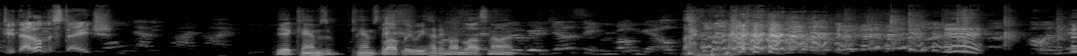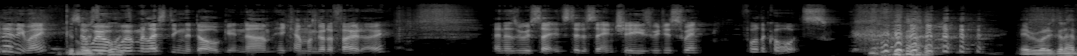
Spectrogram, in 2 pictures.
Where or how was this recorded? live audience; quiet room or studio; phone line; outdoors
live audience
